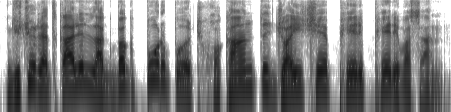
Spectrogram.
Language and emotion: Kashmiri, neutral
